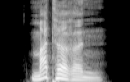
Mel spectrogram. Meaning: inflection of matt: 1. strong genitive masculine/neuter singular comparative degree 2. weak/mixed genitive/dative all-gender singular comparative degree
- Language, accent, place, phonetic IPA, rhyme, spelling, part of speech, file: German, Germany, Berlin, [ˈmatəʁən], -atəʁən, matteren, adjective, De-matteren.ogg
